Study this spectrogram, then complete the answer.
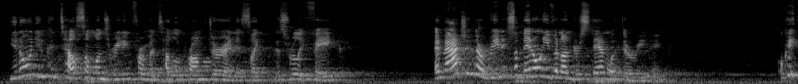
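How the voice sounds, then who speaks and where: A woman with a high, bright, pushed voice responds to an audience question at an Islamic study circle, keeping it casual and drawing listeners in through rhetorical questions. The hall is echoey with faint noise.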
